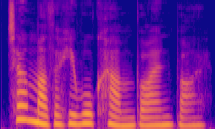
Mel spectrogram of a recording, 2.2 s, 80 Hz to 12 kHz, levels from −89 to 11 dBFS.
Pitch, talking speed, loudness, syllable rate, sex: 225 Hz, 225 wpm, -16 LUFS, 4.5 syllables/s, female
